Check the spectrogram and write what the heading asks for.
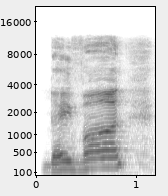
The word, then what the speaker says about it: Davon: He goes by Davon. Did I say it right? Yes. Davon.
